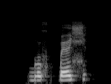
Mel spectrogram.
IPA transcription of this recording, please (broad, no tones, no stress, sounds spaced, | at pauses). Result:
ɡʷ ɜ xʷ k͡p ɘ ç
